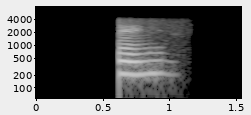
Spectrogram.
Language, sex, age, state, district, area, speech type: Santali, female, 18-30, Jharkhand, Pakur, rural, conversation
